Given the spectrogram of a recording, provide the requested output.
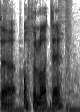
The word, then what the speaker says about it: Ocelote: Ocelot told me how to pronounce his alias and Peke's alias in Spanish in the proper. So it's Ocelote and X Peke.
